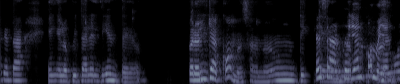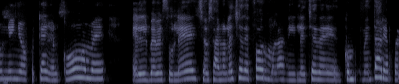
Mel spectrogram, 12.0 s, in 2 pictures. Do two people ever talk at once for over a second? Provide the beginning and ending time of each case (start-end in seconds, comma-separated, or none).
4.7-6.1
